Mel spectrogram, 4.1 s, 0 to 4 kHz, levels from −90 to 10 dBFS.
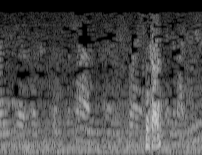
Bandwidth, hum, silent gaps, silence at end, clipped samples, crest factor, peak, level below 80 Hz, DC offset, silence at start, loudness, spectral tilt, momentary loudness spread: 3.4 kHz; none; none; 0 s; under 0.1%; 20 dB; -4 dBFS; -38 dBFS; under 0.1%; 0 s; -26 LUFS; -12 dB/octave; 16 LU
